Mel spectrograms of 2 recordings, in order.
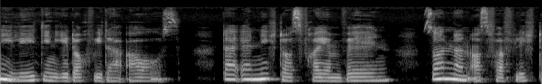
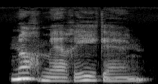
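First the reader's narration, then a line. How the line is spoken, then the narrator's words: Sighing. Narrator (German): seufzt Sheldon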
